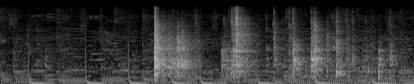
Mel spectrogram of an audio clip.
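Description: Clicks and clatter of a plastic packet of sponge-tipped makeup applicators being handled and opened, with three sharper knocks spread through the middle of the sound.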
